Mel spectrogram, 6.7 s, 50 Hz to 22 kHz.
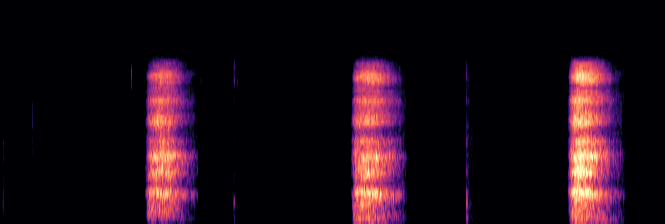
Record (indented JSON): {
  "exhalation_length": "6.7 s",
  "exhalation_amplitude": 3641,
  "exhalation_signal_mean_std_ratio": 0.3,
  "survey_phase": "beta (2021-08-13 to 2022-03-07)",
  "age": "45-64",
  "gender": "Male",
  "wearing_mask": "No",
  "symptom_none": true,
  "symptom_onset": "7 days",
  "smoker_status": "Never smoked",
  "respiratory_condition_asthma": false,
  "respiratory_condition_other": false,
  "recruitment_source": "REACT",
  "submission_delay": "2 days",
  "covid_test_result": "Positive",
  "covid_test_method": "RT-qPCR",
  "covid_ct_value": 26.2,
  "covid_ct_gene": "E gene",
  "influenza_a_test_result": "Negative",
  "influenza_b_test_result": "Negative"
}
